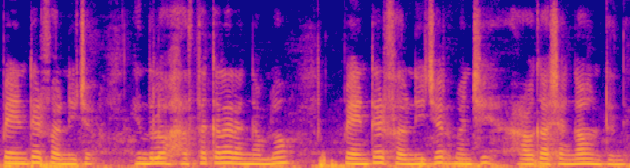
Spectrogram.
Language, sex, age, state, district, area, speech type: Telugu, female, 18-30, Telangana, Ranga Reddy, urban, spontaneous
